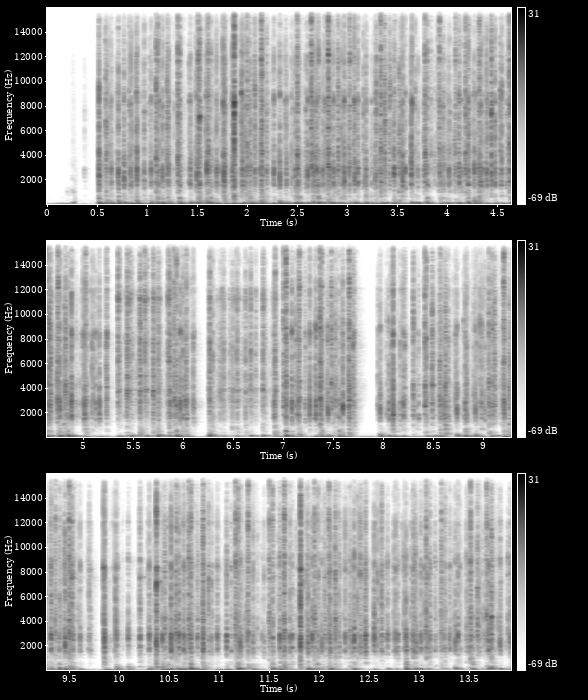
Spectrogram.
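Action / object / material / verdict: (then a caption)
tap / mechanical keyboard with plastic keycaps / plastic / none. A compact backlit mechanical keyboard with white plastic keycaps is typed on quickly with the fingertips of both hands. A dense, continuous run of bright, sharp clicks and clacks sits over a low thock from each keystroke, with a few brief pauses where the typing stops. Each click dies away almost instantly.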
